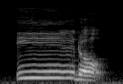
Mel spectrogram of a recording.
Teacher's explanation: when we say the contraction, it will, we kind of add a little U sound before the L. It kind of sounds like U-L-L.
